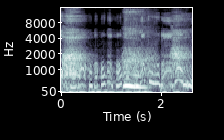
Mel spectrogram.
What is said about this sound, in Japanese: オタクのくっさい息、はぁはぁってしちゃってさ。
